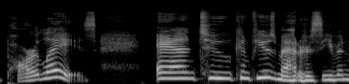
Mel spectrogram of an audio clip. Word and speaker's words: Parler: confuse matters even more it's meant to take on the all France form of parlay which means to speak or to talk parlay Vu parlay to Parlay but it's just not pronounced that way on the front page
